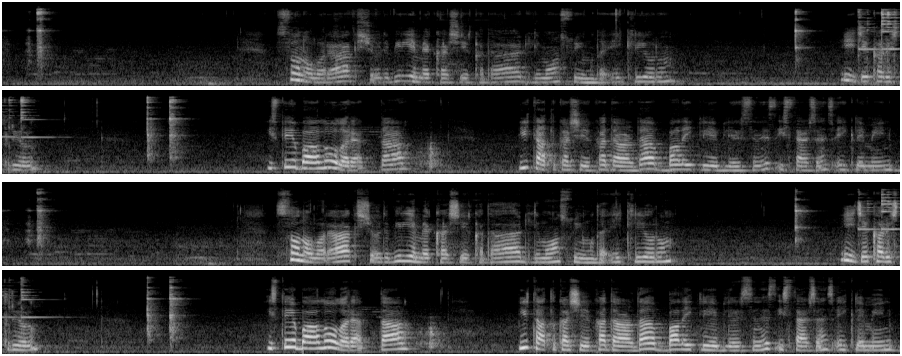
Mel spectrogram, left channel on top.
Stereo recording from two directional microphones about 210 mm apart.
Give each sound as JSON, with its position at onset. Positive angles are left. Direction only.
{"t": 2.8, "sound": "a woman's voice", "side_deg": -25}
{"t": 8.4, "sound": "speech", "side_deg": -25}
{"t": 11.6, "sound": "a woman's voice", "side_deg": -25}
{"t": 14.1, "sound": "a woman's voice", "side_deg": -25}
